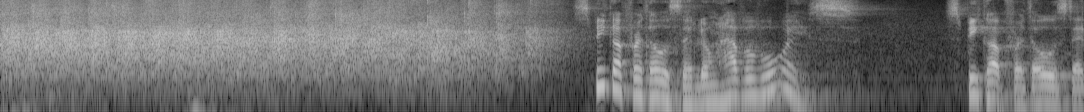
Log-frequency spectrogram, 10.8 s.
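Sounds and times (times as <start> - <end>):
audience clapping: 0.0 - 5.8
speech: 6.0 - 8.4, 9.7 - 10.8.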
